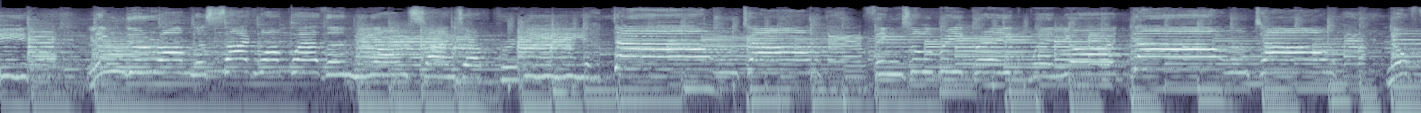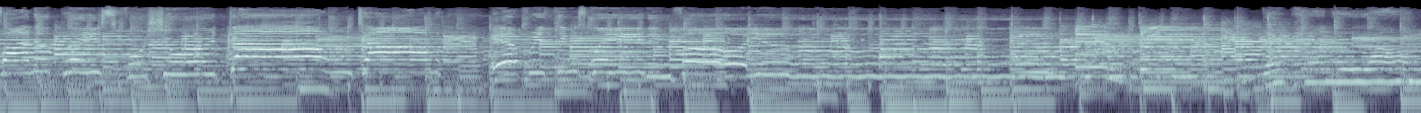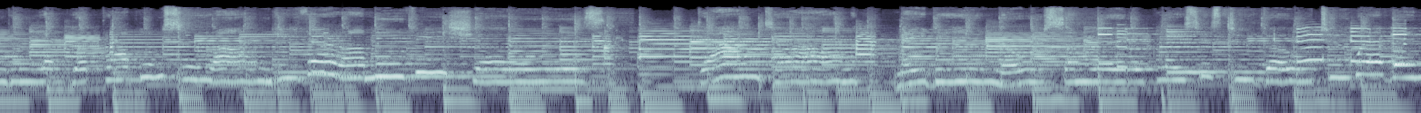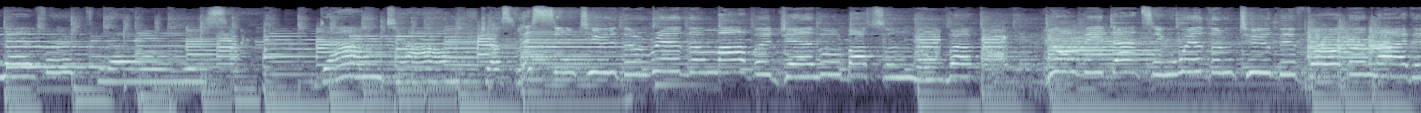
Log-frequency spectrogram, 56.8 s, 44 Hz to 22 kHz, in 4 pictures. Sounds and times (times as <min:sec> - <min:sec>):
Steel guitar, slide guitar: 0:00.0 - 0:56.8.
